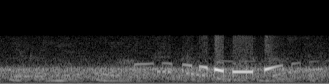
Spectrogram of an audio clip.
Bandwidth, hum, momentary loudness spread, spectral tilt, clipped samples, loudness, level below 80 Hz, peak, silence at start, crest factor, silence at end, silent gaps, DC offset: 4 kHz; none; 16 LU; -9.5 dB/octave; under 0.1%; -22 LUFS; -60 dBFS; -6 dBFS; 0 s; 16 dB; 0 s; none; 1%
